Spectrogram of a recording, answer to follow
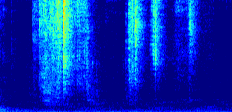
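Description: Faint rustle of thin Bible pages being turned by hand: three or four soft swishes.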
